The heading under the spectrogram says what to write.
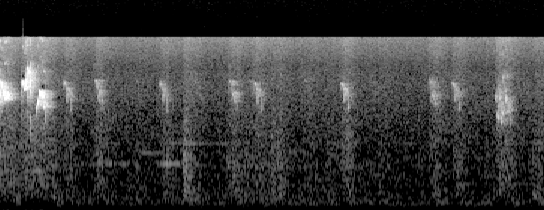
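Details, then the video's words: White-throated seedeater calling: a loud burst of high chirps at the start, then short, sharp high notes repeated irregularly about every half second, growing softer, over a quiet background. "GOLINHA CHAMANDO MUITO"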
